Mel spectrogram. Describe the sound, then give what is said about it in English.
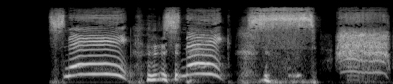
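Loud, sharp snake-like hisses alternate with drawn-out, wailing vocal cries, four close bursts in quick succession, like a voice acting out a hissing snake. “Snake!”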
